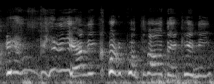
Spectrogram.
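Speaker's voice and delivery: high-pitched laughing, close to tears.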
